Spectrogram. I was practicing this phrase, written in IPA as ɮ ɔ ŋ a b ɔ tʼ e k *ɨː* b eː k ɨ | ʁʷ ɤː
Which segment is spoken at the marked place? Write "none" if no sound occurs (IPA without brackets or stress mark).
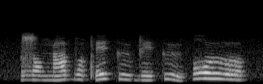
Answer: ɨː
